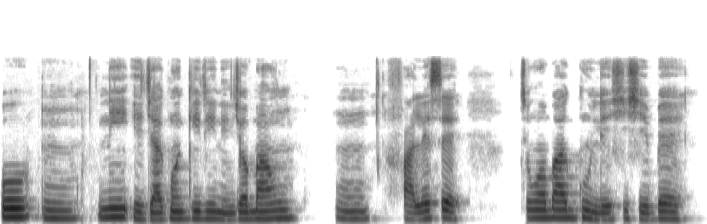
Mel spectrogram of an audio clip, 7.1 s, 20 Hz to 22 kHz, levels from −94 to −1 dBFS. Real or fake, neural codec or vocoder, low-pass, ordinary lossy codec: real; none; none; none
